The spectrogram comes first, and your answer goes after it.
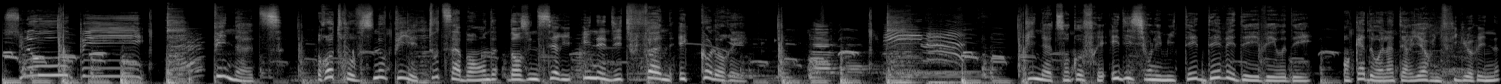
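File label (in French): djeunes light, comédienne voix off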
